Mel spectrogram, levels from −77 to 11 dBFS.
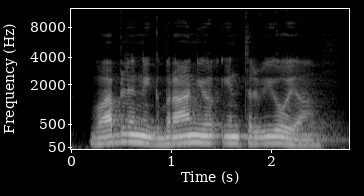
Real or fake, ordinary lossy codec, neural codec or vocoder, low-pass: real; none; none; none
